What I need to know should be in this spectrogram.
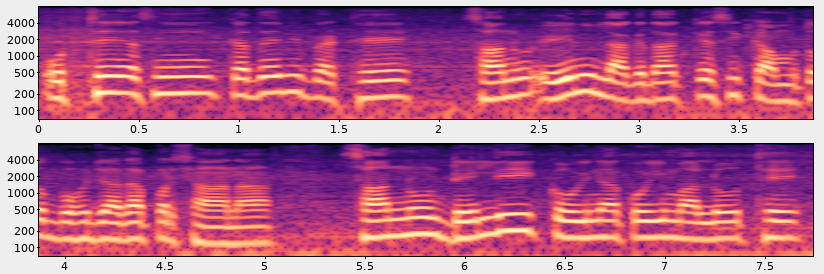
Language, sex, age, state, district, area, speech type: Punjabi, male, 18-30, Punjab, Hoshiarpur, rural, spontaneous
